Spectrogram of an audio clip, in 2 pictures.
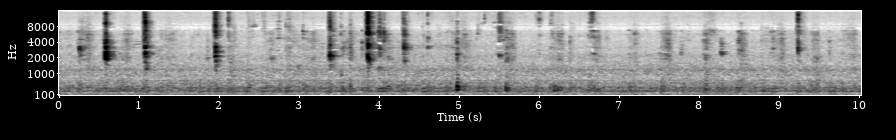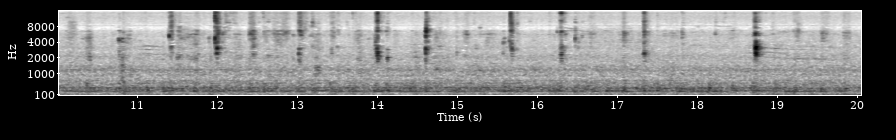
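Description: Raw jicama being chewed close to a clip-on microphone: irregular crisp crunches, thick in the first few seconds and sparser later.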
